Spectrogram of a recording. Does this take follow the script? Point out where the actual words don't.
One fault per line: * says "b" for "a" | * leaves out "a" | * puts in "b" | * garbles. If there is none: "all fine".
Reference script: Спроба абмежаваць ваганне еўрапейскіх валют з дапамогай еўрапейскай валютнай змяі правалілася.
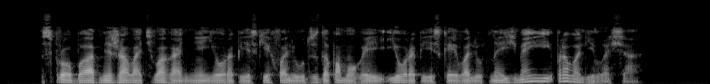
all fine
